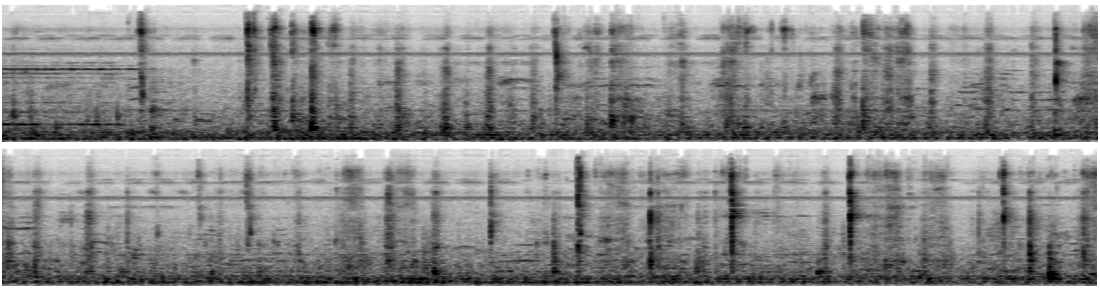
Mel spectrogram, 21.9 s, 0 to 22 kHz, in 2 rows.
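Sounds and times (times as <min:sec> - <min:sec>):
wet chewing clicks and smacks: 0:02.4 - 0:10.7, 0:11.3 - 0:21.9.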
